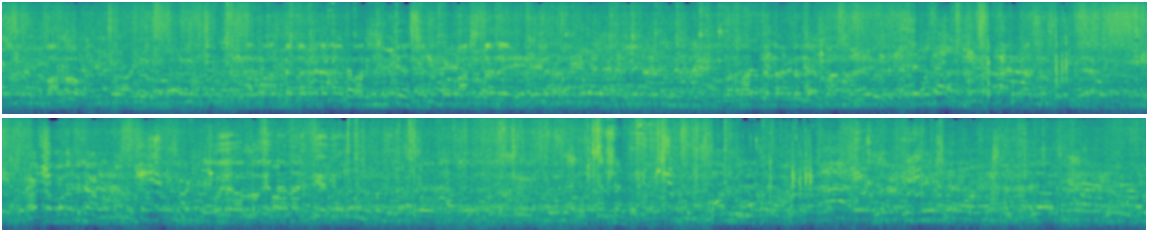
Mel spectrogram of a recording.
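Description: A knife chops fish on a wooden block with dull knocks.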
